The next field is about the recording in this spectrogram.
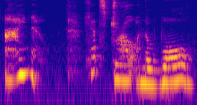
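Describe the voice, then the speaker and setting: A woman's voice: a little high, very animated, moderate pace, breathy edge. Woman voicing a whiny, scheming little boy. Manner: whiny and wheedling. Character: naughty scheming young boy.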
